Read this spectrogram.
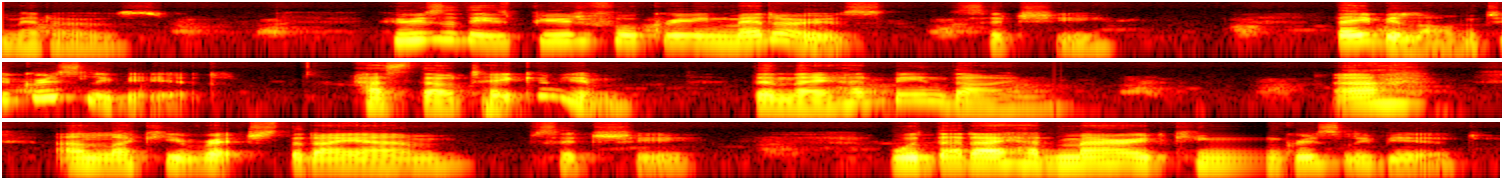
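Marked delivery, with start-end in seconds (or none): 1.4-3.3 higher, louder question; haughty princess. A narrator's reading. Princess asks. 5.0-9.6 teasing musician. A narrator's reading. Musician taunts. 10.6-16.8 louder, regretful cry; a touch of despair; mild lament. A narrator's reading. Princess laments.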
